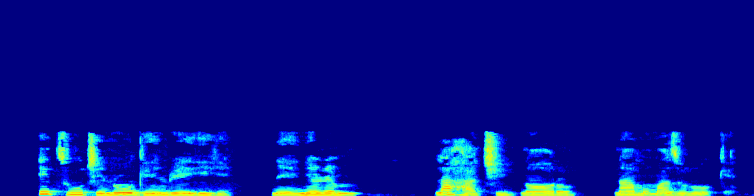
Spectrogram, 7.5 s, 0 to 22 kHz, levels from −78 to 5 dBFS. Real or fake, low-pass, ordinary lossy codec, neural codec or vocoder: real; 7.2 kHz; MP3, 32 kbps; none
